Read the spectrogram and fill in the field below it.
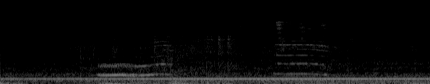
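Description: A cat meows close by a few times.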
